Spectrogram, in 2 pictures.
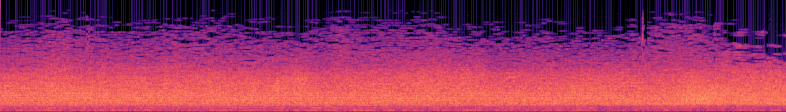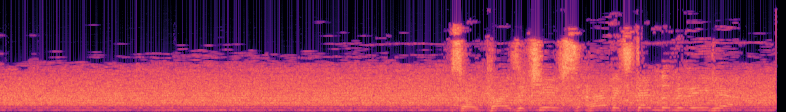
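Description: Many plastic horns drone in a steady, buzzing hum from a crowd.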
